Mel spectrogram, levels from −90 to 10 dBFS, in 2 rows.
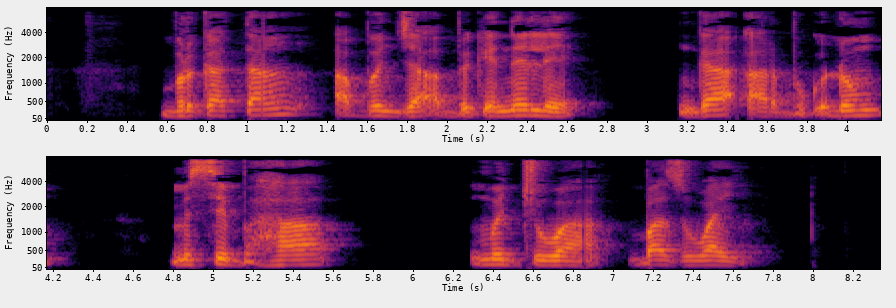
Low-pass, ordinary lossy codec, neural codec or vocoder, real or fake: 7.2 kHz; MP3, 48 kbps; none; real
